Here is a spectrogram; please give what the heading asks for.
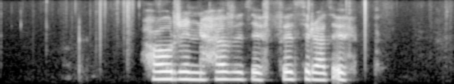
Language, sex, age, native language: Icelandic, female, 10, Icelandic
